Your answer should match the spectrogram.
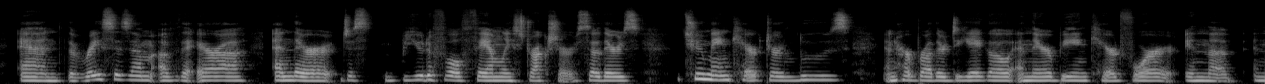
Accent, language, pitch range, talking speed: American, English, 170-195 Hz, 140 wpm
